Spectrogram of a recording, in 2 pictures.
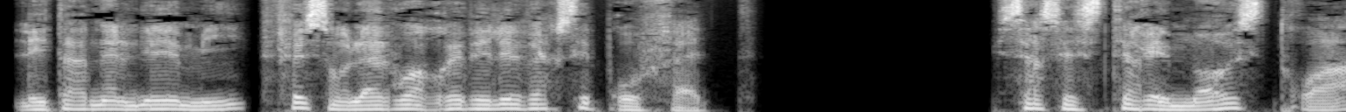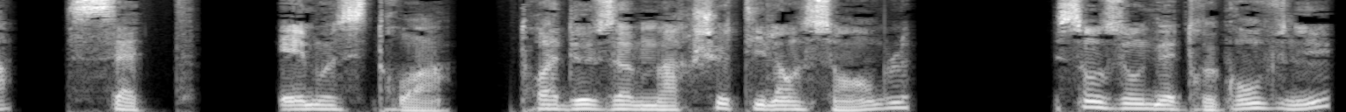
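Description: A man reads a sermon in a slow, deliberate voice, pausing over scripture verses and their numbers. His voice sits fairly low, and the recording is dry and close, with little room sound. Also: darkish tone, no room sound. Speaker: preacher reading a sermon. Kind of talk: read sermon with scripture quotations.

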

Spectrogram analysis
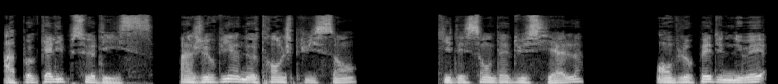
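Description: A man preaching a sermon, reading numbered Bible verses aloud and commenting on each in a measured way. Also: lowish voice, a little mellow, no room sound, clean studio sound.

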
